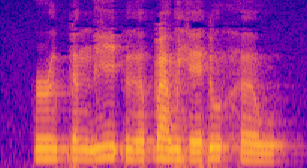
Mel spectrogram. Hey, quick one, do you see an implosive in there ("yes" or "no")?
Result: yes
